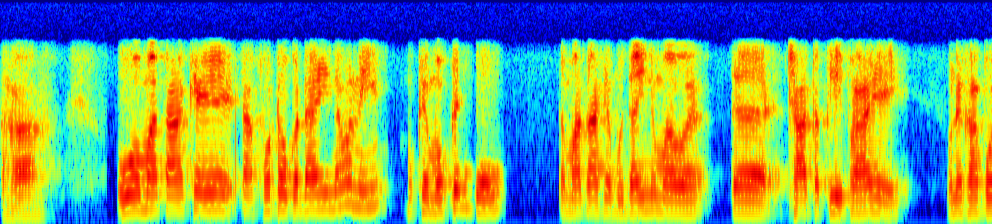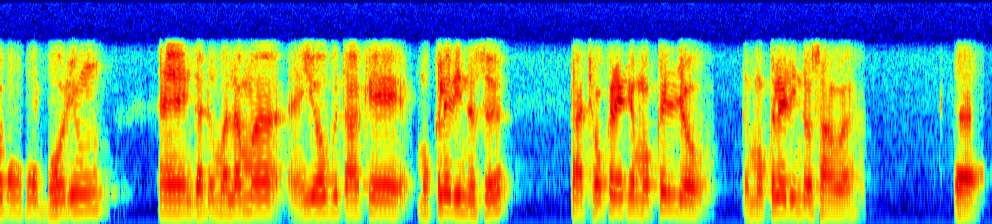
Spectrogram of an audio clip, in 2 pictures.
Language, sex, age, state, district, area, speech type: Sindhi, male, 45-60, Gujarat, Junagadh, rural, conversation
